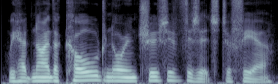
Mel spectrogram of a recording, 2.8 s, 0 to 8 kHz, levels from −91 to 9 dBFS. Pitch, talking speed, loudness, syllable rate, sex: 125 Hz, 195 wpm, -16 LUFS, 5.4 syllables/s, male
